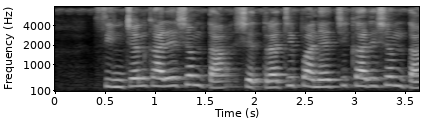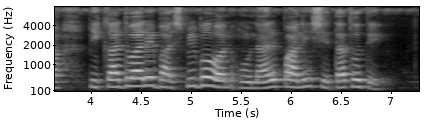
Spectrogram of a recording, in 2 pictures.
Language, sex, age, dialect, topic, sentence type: Marathi, female, 18-24, Varhadi, agriculture, statement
